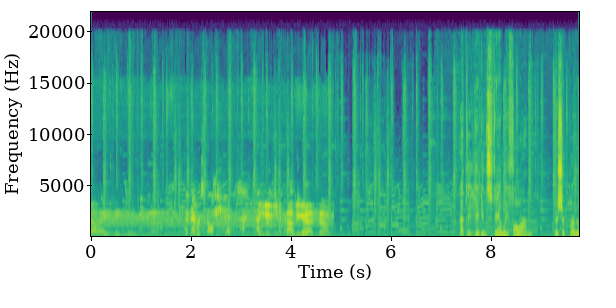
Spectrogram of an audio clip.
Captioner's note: laughing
